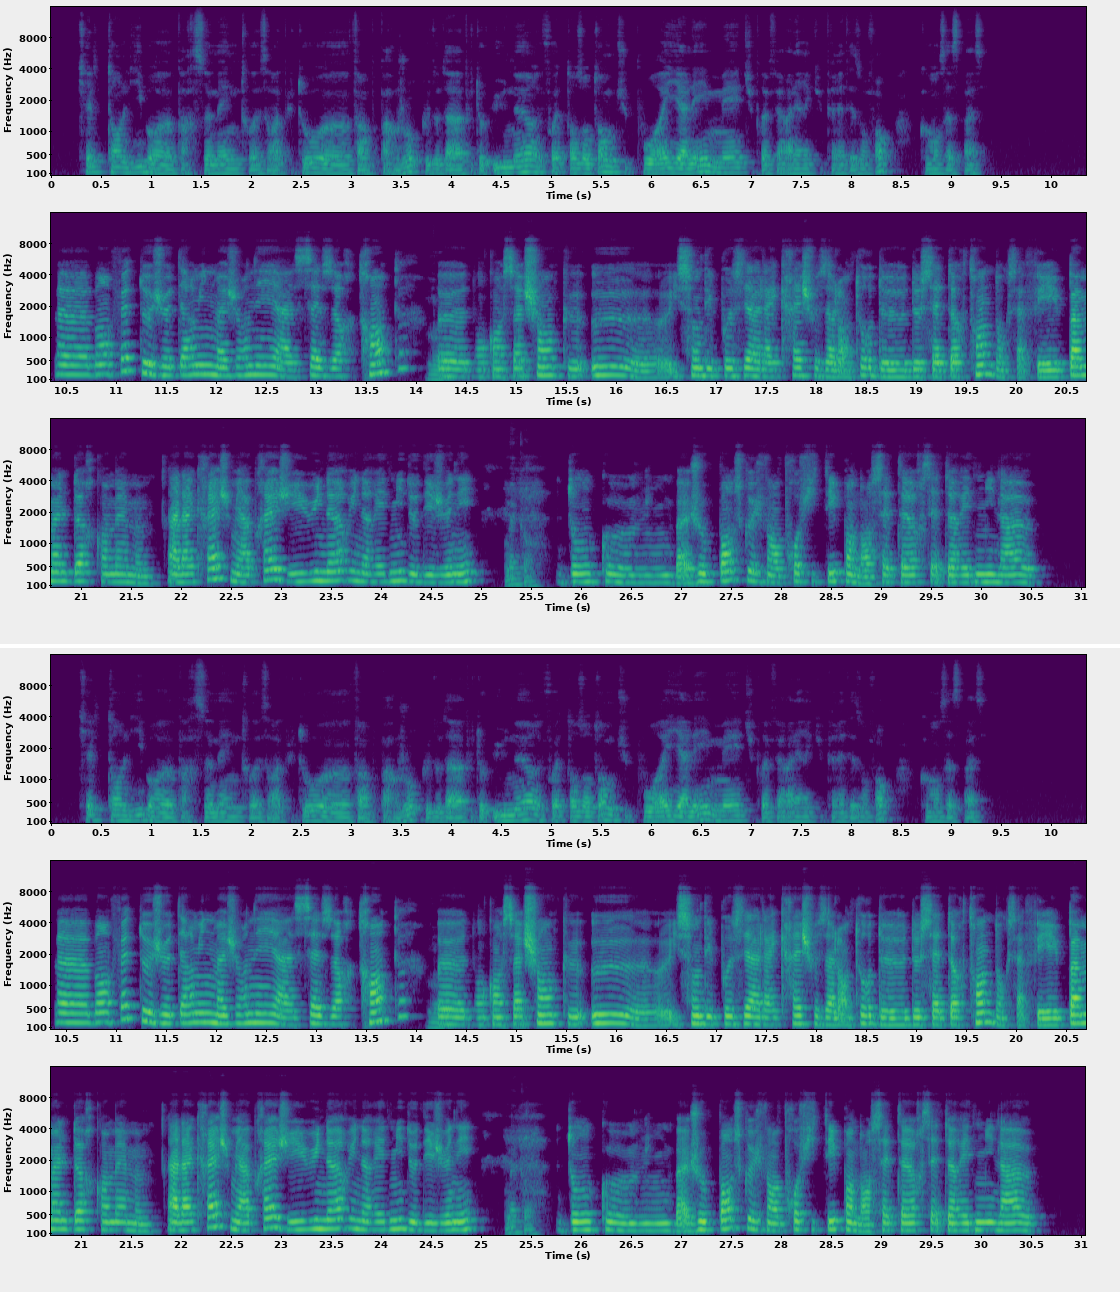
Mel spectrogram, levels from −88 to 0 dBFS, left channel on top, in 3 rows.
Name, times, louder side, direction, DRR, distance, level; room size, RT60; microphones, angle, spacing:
voice 1, 0.3-8.3 8.7-9.3 14.1-14.4 25.2-25.6, equal, 45° left, 0.7 m, -36 dB
voice 2, 10.4-24.9 25.4-25.5 25.8-30.5, right 3 dB, 25° right, 0.4 m, -25 dB
2.6 x 2.1 x 2.6 m
head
